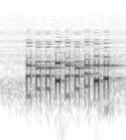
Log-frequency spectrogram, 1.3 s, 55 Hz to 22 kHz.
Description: DTMF, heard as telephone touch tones, dialled by machine, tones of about 40 ms, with room echo. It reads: 877387025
